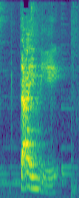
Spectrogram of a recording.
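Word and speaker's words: 黛米: It's Dai Mi. Like dumb rice. Dai Mi. It's rice. Funny. That's just the Chinese pronunciation of Demi.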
